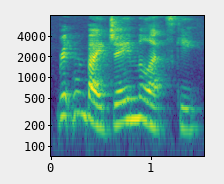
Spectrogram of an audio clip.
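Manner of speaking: plain reading voice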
